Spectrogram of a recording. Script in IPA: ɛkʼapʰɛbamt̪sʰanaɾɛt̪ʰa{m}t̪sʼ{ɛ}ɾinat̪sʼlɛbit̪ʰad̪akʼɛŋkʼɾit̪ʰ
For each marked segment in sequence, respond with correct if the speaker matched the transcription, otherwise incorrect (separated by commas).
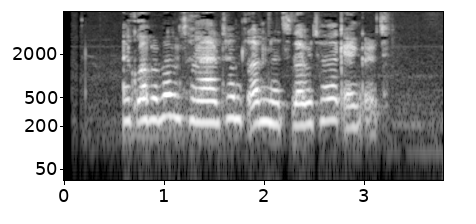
correct, incorrect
